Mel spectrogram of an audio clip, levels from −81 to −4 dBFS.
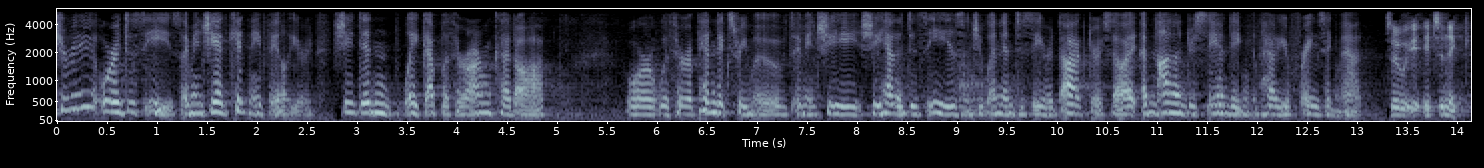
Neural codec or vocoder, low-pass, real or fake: vocoder, 24 kHz, 100 mel bands, Vocos; 5.4 kHz; fake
